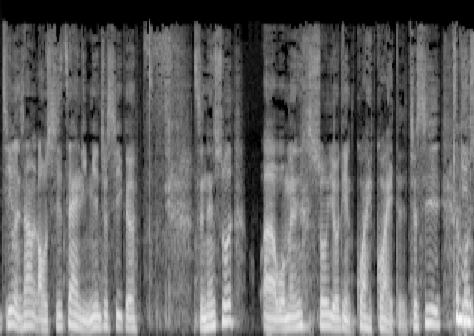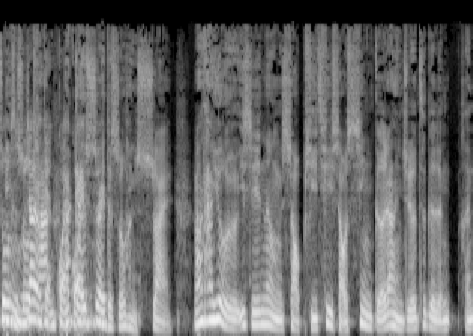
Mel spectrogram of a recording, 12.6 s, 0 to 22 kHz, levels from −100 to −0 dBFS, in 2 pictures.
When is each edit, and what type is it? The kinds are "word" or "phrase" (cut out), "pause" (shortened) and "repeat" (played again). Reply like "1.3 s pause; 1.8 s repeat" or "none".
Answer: 2.6 s word

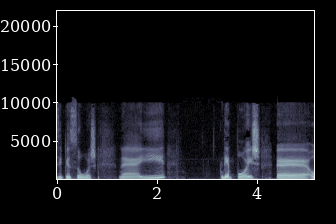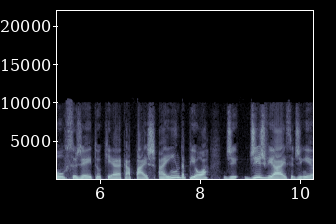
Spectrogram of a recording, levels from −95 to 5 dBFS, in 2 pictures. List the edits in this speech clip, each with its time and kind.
none

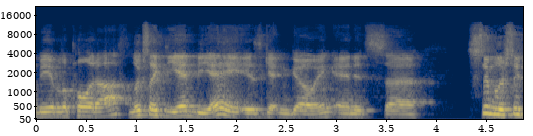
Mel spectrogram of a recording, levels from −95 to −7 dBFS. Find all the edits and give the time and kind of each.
none

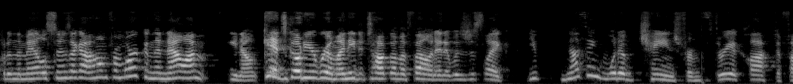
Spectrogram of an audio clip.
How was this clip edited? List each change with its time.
5.2 s pause

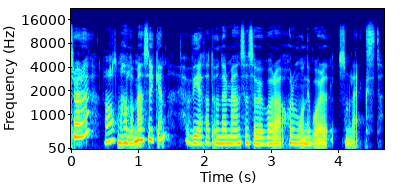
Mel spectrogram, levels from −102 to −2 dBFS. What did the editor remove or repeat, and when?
none

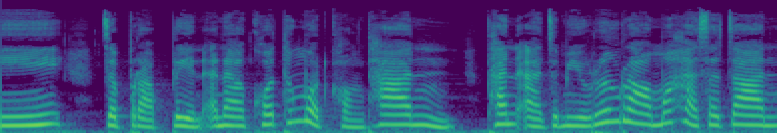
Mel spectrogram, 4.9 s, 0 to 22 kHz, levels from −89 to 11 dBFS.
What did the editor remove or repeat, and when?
2.9 s pause

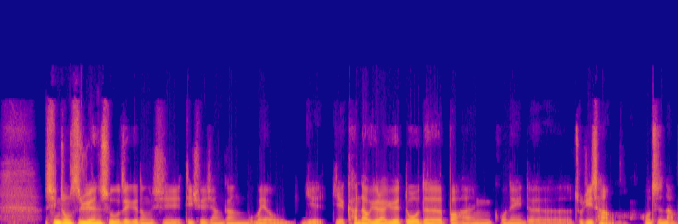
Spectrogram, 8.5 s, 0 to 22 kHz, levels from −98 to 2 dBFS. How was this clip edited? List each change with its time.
3.1 s phrase; 3.7 s pause

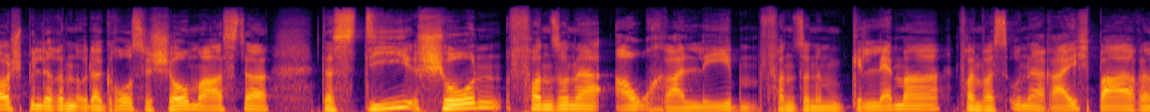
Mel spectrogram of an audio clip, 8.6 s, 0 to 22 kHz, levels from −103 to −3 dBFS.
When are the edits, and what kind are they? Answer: 7.1 s pause

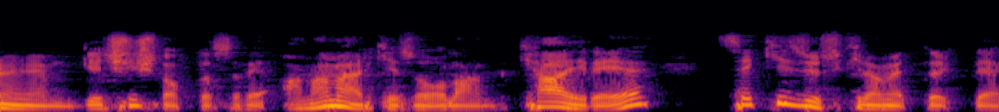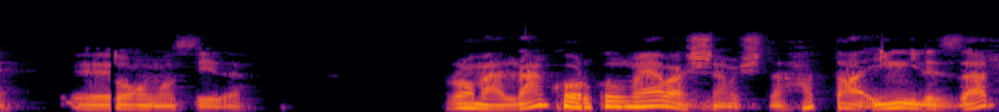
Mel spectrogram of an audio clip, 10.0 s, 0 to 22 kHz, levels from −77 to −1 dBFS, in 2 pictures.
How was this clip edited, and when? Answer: 5.5 s word

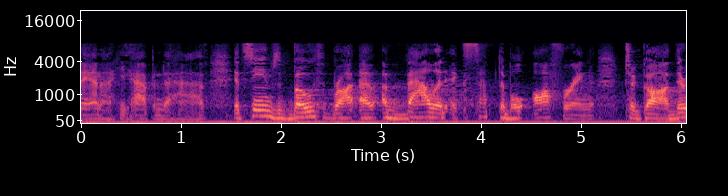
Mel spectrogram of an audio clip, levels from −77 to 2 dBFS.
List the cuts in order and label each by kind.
none

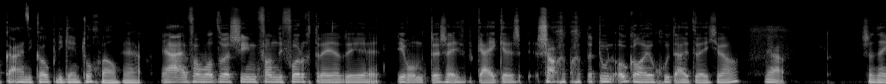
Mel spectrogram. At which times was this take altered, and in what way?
1.5 s pause; 3.9 s pause; 5.7 s repeat

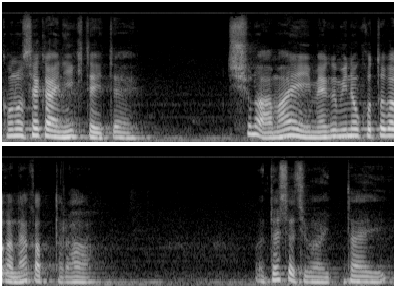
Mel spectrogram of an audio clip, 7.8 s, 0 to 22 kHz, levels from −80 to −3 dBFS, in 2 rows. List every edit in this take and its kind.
2.2 s pause

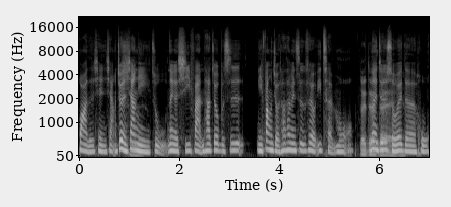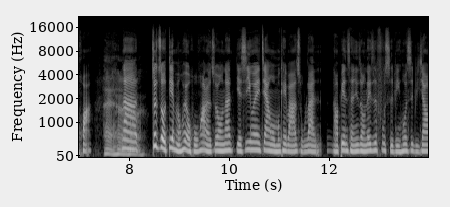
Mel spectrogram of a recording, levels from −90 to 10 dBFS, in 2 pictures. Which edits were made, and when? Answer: none

